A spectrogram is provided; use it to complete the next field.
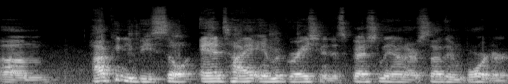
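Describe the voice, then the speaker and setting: Noticeable background noise and audible room echo are present. A man with an American accent speaks at medium pitch and a moderate pace. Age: 60s. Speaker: podcast co-host. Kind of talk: casual chat.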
